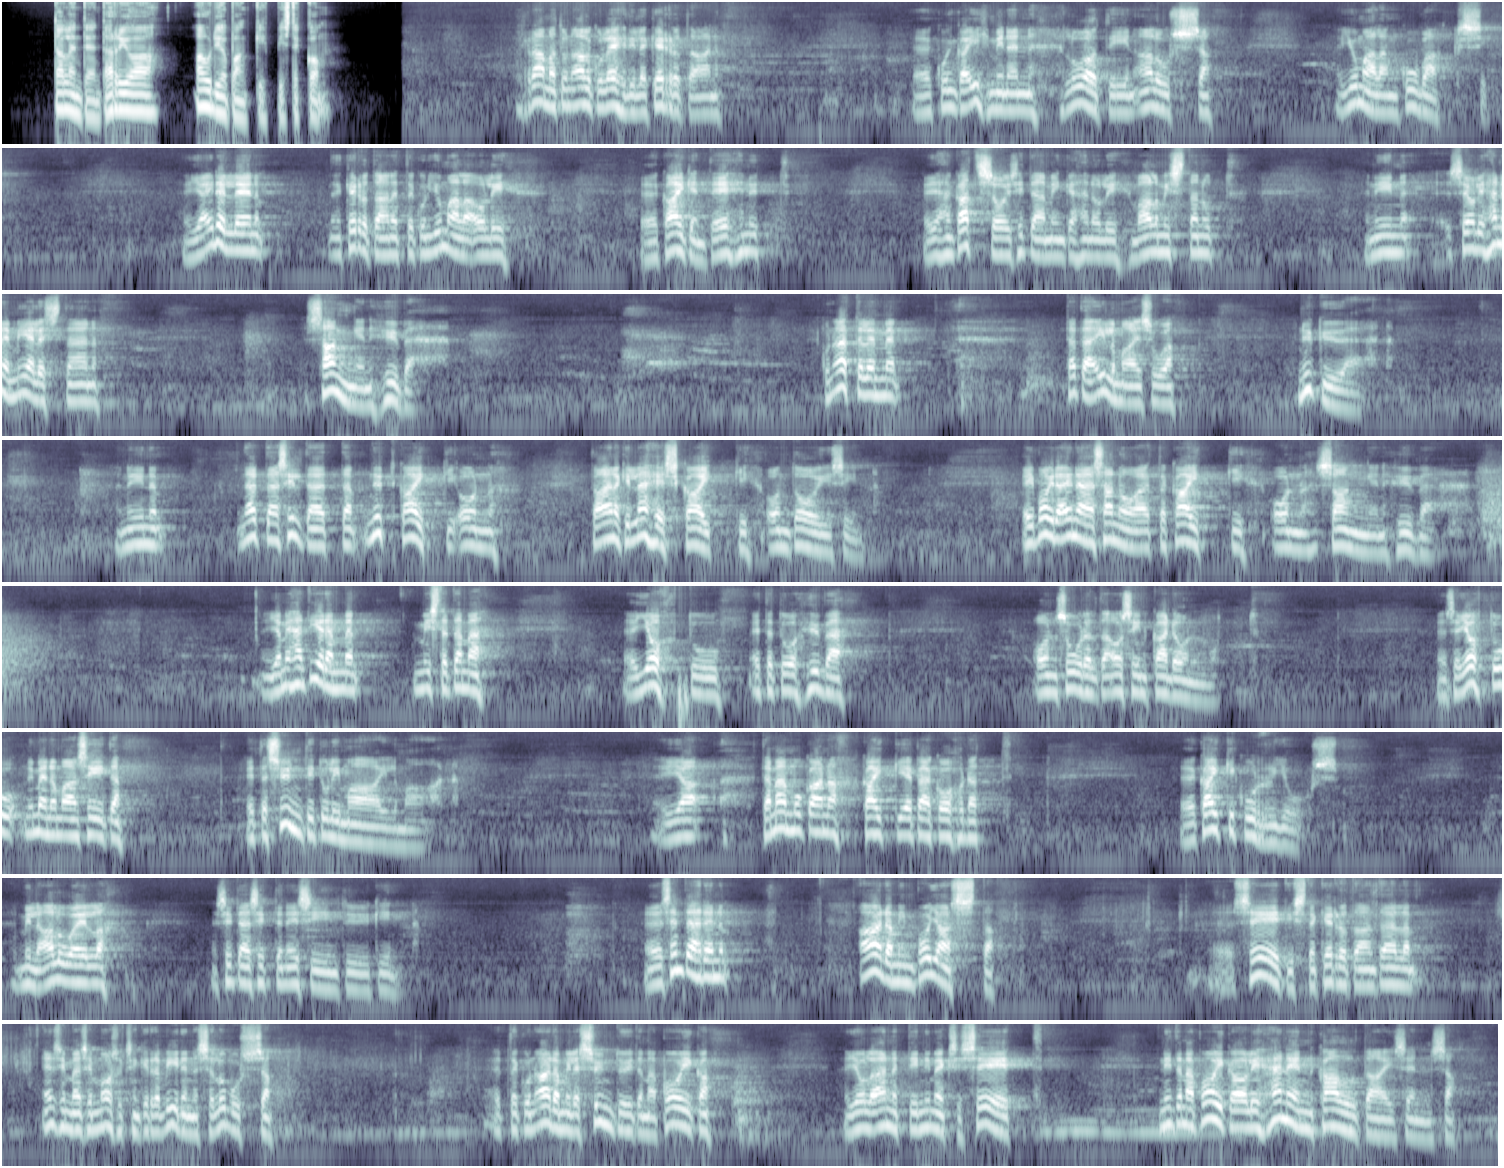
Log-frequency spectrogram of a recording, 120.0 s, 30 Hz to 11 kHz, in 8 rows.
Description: Tampereella 7.11.1981 https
